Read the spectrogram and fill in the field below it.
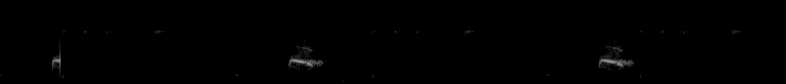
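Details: Juvenile Collared Scops Owl, Taiwan endemic subspecies glabripes, repeating a rasping descending call about every three seconds, three calls in all, over a thin continuous insect chirring.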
